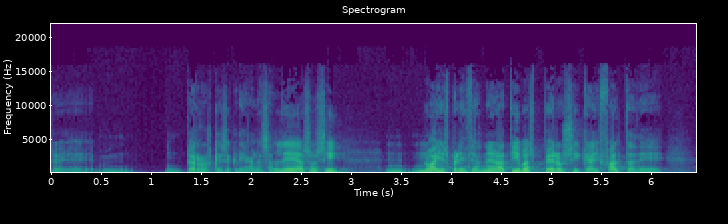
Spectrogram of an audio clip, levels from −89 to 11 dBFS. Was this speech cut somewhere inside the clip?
no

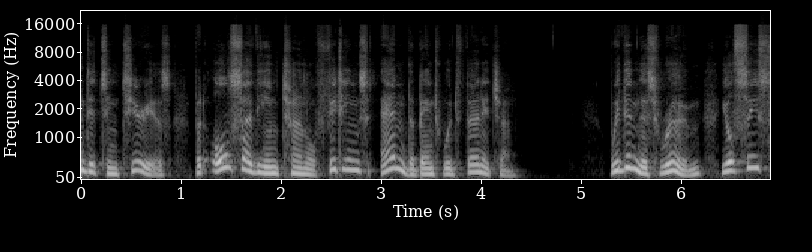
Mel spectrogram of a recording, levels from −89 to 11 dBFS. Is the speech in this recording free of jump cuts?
yes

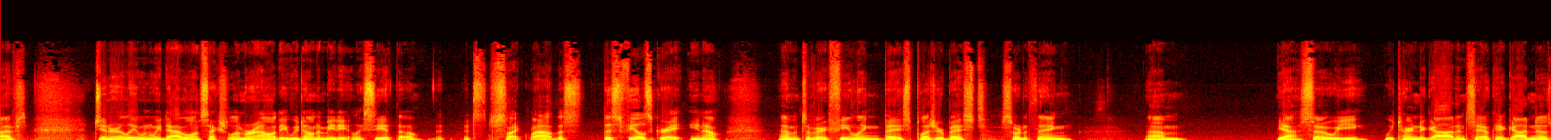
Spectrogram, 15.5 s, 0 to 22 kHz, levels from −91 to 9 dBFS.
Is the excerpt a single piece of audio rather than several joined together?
yes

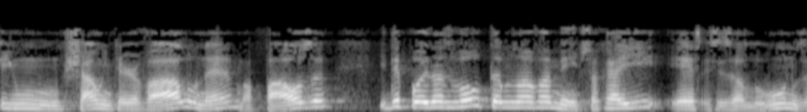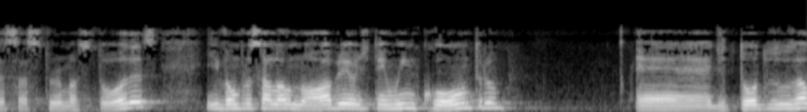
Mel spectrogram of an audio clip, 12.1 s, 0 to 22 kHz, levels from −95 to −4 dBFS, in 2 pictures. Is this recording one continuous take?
no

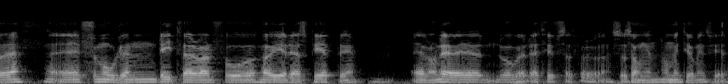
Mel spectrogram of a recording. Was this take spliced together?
no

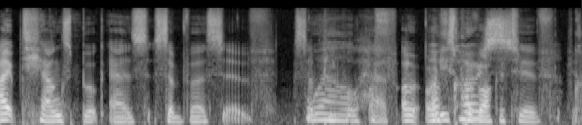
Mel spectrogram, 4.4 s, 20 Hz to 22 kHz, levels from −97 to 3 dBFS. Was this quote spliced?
no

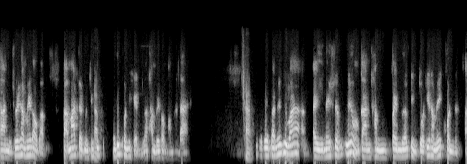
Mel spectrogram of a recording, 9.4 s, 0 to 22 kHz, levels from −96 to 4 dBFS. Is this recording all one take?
yes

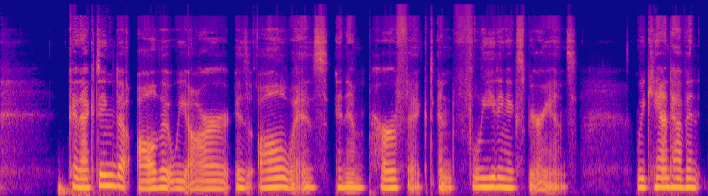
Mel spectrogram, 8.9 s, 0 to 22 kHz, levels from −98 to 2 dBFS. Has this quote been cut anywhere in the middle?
yes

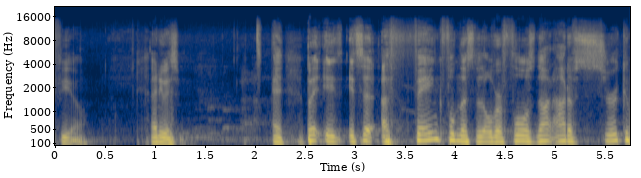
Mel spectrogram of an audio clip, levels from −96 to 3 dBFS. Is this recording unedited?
no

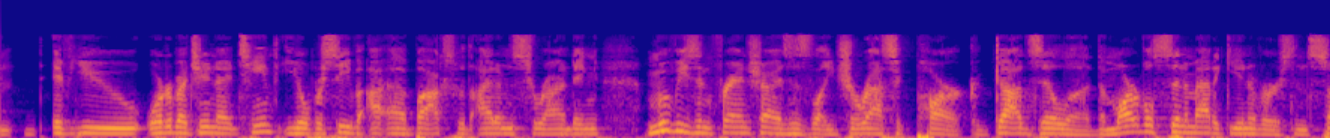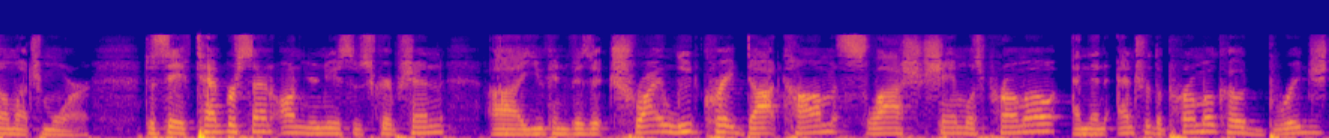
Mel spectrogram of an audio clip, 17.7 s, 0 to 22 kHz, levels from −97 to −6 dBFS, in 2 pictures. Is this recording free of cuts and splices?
no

